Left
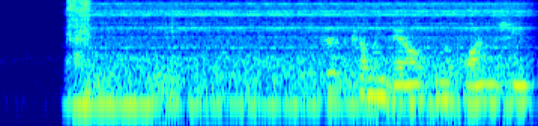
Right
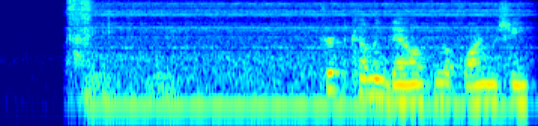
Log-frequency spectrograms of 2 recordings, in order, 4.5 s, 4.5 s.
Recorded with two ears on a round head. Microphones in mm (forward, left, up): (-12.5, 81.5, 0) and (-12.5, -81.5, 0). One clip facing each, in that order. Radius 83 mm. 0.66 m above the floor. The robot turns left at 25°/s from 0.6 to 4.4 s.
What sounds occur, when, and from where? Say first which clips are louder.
0.5 s tape being pulled: left 1 dB; 25° left (ahead or behind), 0.6 m
2.7 s a man speaking: right 9 dB; 45° right, 0.9 m; by 4.4 s 85° right, 0.9 m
